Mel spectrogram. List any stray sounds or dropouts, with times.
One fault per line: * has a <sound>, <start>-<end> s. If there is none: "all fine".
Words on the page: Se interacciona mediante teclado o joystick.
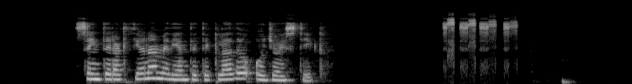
* has a laugh, 4.4-5.2 s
